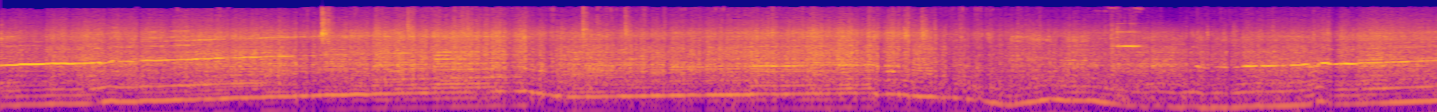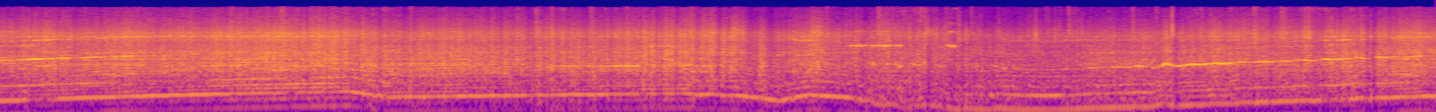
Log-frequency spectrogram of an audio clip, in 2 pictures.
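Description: Race car's engine heard from inside the cabin during a slalom run, repeatedly climbing in pitch under acceleration and dropping at gear changes and braking, with two quick throttle blips around the middle and near the end. A high whine rises and falls with the engine.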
